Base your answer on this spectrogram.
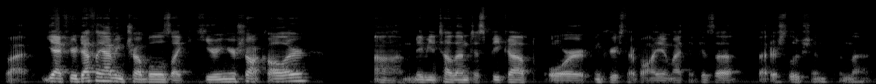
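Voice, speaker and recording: A man guesting as a team shot caller, talking loudly in a rambling, filler-heavy casual way. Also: fairly low pitch, fairly quick, gravelly, a little hiss or hum. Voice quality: loud voice. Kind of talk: casual panel chat.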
